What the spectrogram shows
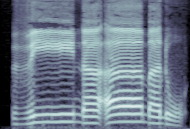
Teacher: Ayyuhallazi, zi mat asli. Huruf zal keluarkan sedikit hujung lidah.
